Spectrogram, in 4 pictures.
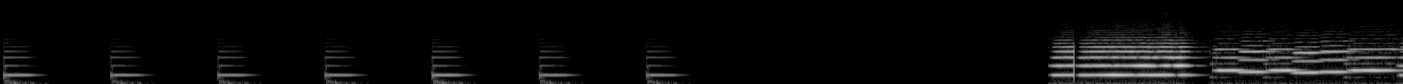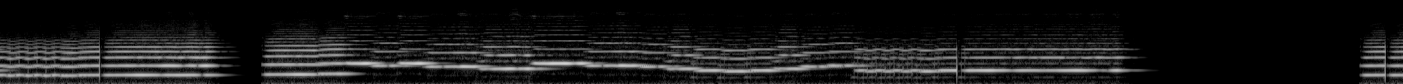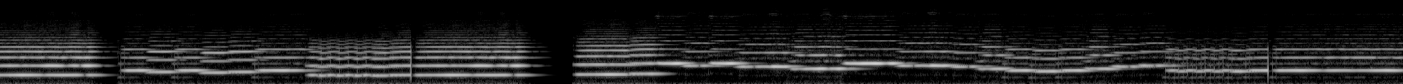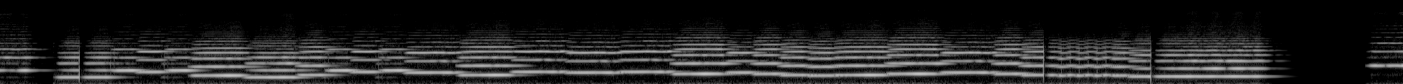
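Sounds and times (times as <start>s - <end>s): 
allemande played on flute: 10.5s - 25.5s, 27.7s - 55.0s, 55.8s - 56.1s.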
